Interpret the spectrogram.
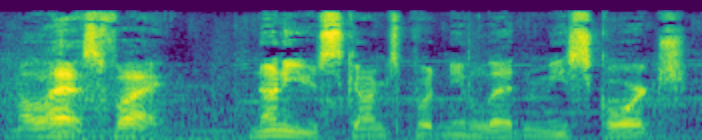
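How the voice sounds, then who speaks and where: A man voicing a gruff, scarred bounty hunter of the old West with terse, drawling frontier talk. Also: fairly low pitch, steady tone, moderate pace, pushed and bright, soft background music.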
